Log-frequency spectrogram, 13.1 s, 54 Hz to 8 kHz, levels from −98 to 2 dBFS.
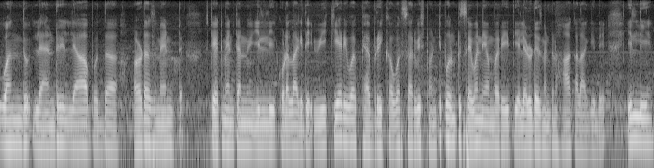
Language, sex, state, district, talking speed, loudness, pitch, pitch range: Kannada, male, Karnataka, Dharwad, 105 wpm, -22 LUFS, 100 Hz, 100-105 Hz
